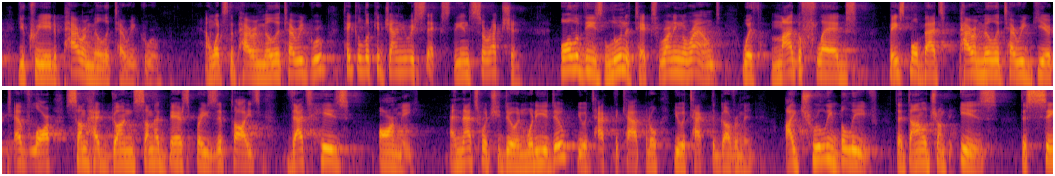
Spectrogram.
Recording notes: Took the stage at this year's Crosscut Ideas Festival. At the Crosscut Ideas Festival in Seattle.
